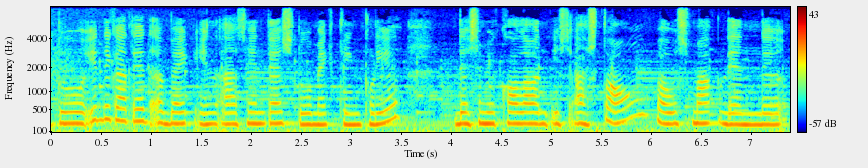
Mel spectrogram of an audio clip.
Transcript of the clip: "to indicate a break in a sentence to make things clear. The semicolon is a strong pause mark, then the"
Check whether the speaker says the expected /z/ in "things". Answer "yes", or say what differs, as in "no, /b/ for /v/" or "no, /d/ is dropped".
no, /z/ is dropped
